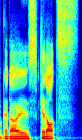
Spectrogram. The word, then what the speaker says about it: Gadot: This is Gal Gadot's. I found out recently. It's actually, you got to say the T apparently.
